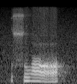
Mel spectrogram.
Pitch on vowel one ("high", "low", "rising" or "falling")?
low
